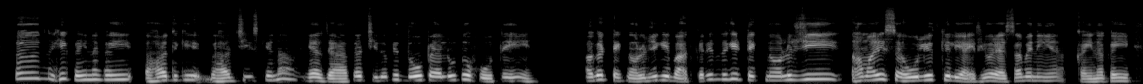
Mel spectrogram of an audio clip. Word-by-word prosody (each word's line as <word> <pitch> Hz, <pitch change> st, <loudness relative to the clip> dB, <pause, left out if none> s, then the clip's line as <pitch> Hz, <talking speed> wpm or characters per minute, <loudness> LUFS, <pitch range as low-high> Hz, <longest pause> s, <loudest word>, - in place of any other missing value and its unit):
अ, -, -, -3 dB
देखिए 260 Hz, -3 st, -3 dB
कहीं 210 Hz, -3 st, +2 dB
न 225 Hz, 0 st, +1 dB
कहीं 220 Hz, +1 st, +1 dB, 0.2 s
अ, -, -, 0 dB
हाँ 175 Hz, +6 st, +3 dB
देखिए 205 Hz, 0 st, -2 dB, 0.2 s
हर 150 Hz, +2 st, +2 dB
चीज़ 180 Hz, +1 st, -11 dB
के 200 Hz, -, -1 dB
ना 240 Hz, +2 st, -4 dB
या 170 Hz, -, +4 dB
ज़्यादातर 140 Hz, +5 st, +1 dB
चीज़ों 350 Hz, +1 st, -3 dB
के 220 Hz, -9 st, -3 dB
2 195 Hz, 0 st, +6 dB
पहलू 185 Hz, +2 st, +2 dB
तो 225 Hz, -, +5 dB
होते 145 Hz, +3 st, -1 dB
ही 165 Hz, 0 st, -1 dB
हैं। 135 Hz, -1 st, -9 dB, 0.5 s
अगर 215 Hz, +6 st, +4 dB
टेक्नोलॉजी 150 Hz, +3 st, -1 dB
की 195 Hz, -, +5 dB
बात 150 Hz, -6 st, -1 dB
करें 185 Hz, +9 st, -2 dB
तो 230 Hz, -, -12 dB
देखिए 250 Hz, +2 st, +2 dB
टेक्नोलॉजी 195 Hz, +4 st, 0 dB, 0.4 s
हमारी 195 Hz, +8 st, +2 dB
सहूलियत 175 Hz, +6 st, +3 dB
के 200 Hz, -, +4 dB
लिए 165 Hz, -4 st, +2 dB
आई -, -, 0 dB
थी 155 Hz, -, -4 dB
और 165 Hz, -1 st, +3 dB
ऐसा 140 Hz, +3 st, 0 dB
भी 180 Hz, +1 st, -1 dB
नहीं 175 Hz, -1 st, -5 dB
है 175 Hz, -, -9 dB
कहीं 130 Hz, 0 st, -3 dB
न 145 Hz, -, 0 dB
कहीं 155 Hz, 0 st, +1 dB
185 Hz, 230 wpm, -24 LUFS, 160-215 Hz, 0.5 s, 2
